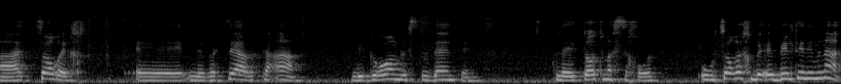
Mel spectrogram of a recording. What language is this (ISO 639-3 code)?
heb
